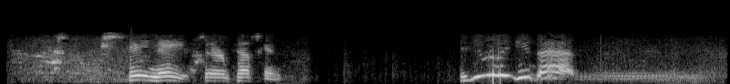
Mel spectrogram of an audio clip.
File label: voicemail; aaron peskin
